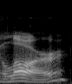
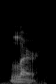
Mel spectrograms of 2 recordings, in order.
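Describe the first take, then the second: First: The syllable is long with a full vowel. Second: The syllable is short with a reduced vowel. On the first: The speaker calls it wrong. "like I was at the beginning" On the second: The speaker calls it right. "now make it faster"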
